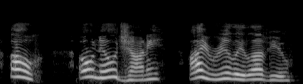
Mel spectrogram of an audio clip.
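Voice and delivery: high, prissy mock girl voice, hammed-up; mock girlfriend voice. Mocking the girlfriend as she fends off her boyfriend, high mock girl voice. Acted teen couple, girl's voice.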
